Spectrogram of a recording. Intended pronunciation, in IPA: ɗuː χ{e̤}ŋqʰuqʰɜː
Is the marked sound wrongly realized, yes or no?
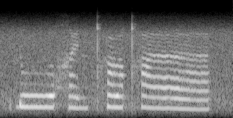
yes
